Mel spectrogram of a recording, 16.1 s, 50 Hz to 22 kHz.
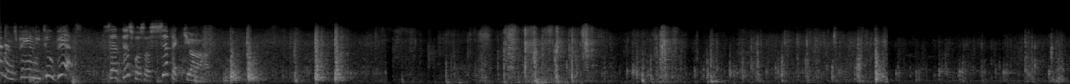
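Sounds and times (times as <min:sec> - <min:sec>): irregular knocks and thumps: 0:02.2 - 0:05.3.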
